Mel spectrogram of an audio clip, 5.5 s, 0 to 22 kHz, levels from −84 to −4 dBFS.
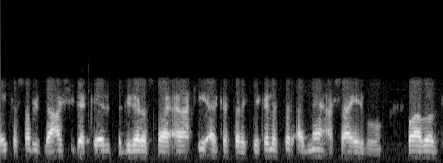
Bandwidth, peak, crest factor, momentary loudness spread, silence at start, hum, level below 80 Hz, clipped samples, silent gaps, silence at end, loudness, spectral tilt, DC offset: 3.7 kHz; -4 dBFS; 16 dB; 8 LU; 0 s; none; -76 dBFS; under 0.1%; none; 0.1 s; -21 LUFS; -8.5 dB/octave; under 0.1%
